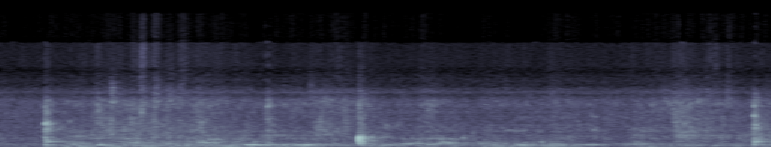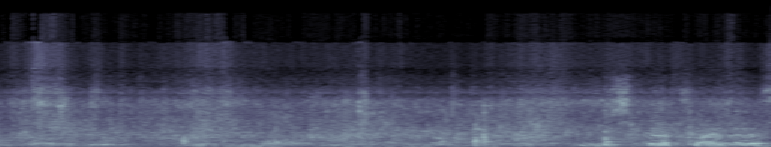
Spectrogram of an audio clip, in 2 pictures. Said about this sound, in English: Stir fry this. And I added in like a little bit of garlic and onion.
